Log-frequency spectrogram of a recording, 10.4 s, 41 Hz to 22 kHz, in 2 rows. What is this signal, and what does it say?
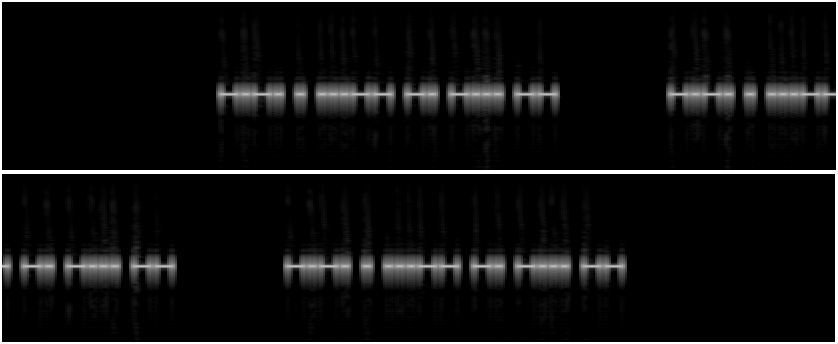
Morse code, heard as a keyed tone, about 36 wpm, 700 Hz. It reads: CE3NBM CE3NBM CE3NBM
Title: DXCC-100 Call Signs - 6 Characters - Repeated 3x - 35wpm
